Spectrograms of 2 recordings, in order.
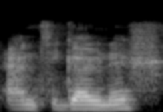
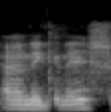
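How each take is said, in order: First: The name is said as a British newcomer guessed it. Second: The name is said the usual local way. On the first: The speaker calls it wrong. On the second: The speaker calls it right.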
